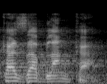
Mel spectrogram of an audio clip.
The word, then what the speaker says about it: Casablanca: kuliah nama negaranya Maroko ibukotanya tulisannya Casablanca cara bacanya Kasablanka Kaza artinya rumah blanka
